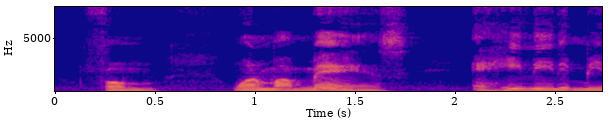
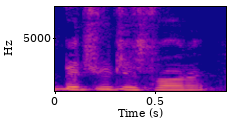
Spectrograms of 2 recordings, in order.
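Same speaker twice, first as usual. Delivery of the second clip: blurted incredulous question; 11 semitones higher than usual. Retold or imitated. Man replaying his question to his date, high-pitched disbelief. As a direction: re-enact a high, disbelieving accusation. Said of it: "I said it just like that".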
